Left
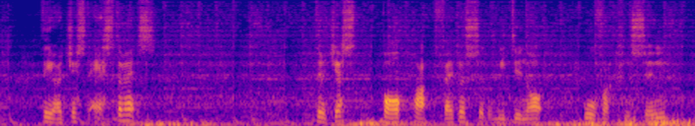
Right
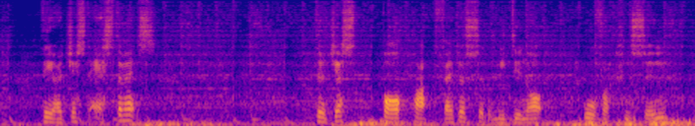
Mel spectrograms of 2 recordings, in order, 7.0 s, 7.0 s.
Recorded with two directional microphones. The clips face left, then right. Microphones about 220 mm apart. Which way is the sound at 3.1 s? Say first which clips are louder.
Even; centre (ahead or behind).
